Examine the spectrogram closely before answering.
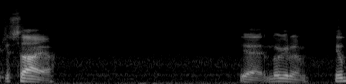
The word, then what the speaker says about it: Jase: Is his full name like Jase, like in It's Josiah. Josiah? So it's not like Ja? Like It's spelled Jase, but pronounced Josiah.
